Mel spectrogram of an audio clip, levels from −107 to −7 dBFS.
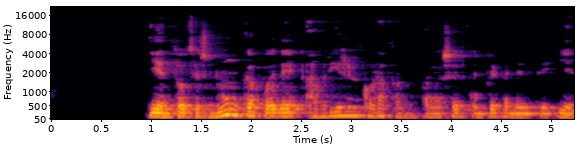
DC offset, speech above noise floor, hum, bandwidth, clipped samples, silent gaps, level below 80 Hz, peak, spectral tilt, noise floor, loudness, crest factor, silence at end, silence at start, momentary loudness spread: under 0.1%; over 59 dB; none; 13 kHz; under 0.1%; none; -66 dBFS; -12 dBFS; -9 dB/octave; under -90 dBFS; -31 LUFS; 20 dB; 0 s; 0.95 s; 13 LU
